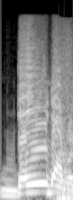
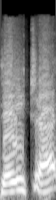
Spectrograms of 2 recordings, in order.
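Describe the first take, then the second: First: It is said in an American accent. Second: It is said in a British accent. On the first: "American অ্যাকসেন্টে বললে" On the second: "it's a British accent"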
